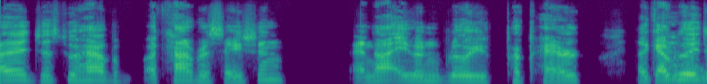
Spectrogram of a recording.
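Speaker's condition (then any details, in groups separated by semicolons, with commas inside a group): Cerebral palsy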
